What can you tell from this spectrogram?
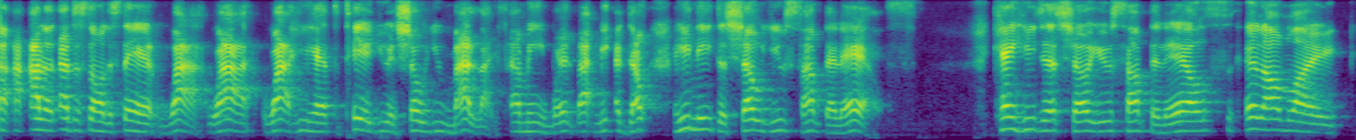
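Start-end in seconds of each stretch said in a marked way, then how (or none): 0.0-12.3 stumbling, stammering, put-upon tone. Retelling what her oldest child asked on the phone: imitating her daughter's voice. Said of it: "this is exactly the way she talked".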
